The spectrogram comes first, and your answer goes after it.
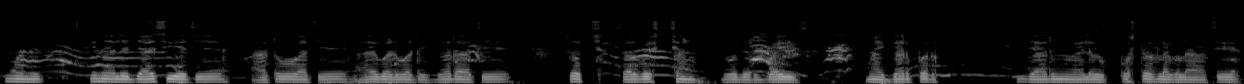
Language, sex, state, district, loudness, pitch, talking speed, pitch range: Halbi, male, Chhattisgarh, Bastar, -34 LUFS, 120 Hz, 135 wpm, 115-125 Hz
